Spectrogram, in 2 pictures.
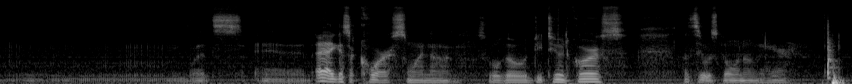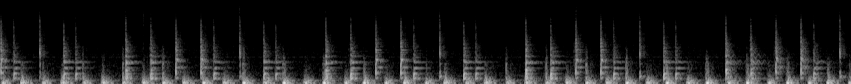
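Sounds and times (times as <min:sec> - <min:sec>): drum machine tom hits: 0:08.3 - 0:17.0.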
